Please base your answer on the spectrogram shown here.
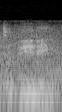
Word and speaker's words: Tabiti: Zach Cooper here with upcoming boxing star Andrew Tabiti. That's how you pronounce it, right?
